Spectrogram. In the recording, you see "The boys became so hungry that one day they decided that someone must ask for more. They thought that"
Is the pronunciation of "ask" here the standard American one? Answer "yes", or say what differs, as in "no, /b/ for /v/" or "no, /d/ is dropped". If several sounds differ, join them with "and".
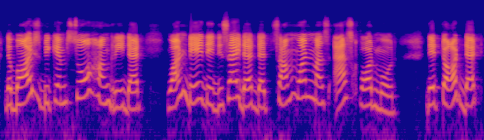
yes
